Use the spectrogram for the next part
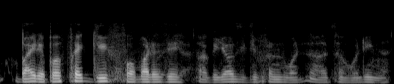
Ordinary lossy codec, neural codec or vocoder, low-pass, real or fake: Opus, 32 kbps; none; 7.2 kHz; real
